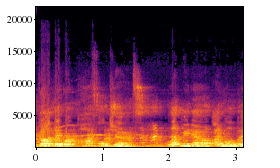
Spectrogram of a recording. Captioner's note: audience laughing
